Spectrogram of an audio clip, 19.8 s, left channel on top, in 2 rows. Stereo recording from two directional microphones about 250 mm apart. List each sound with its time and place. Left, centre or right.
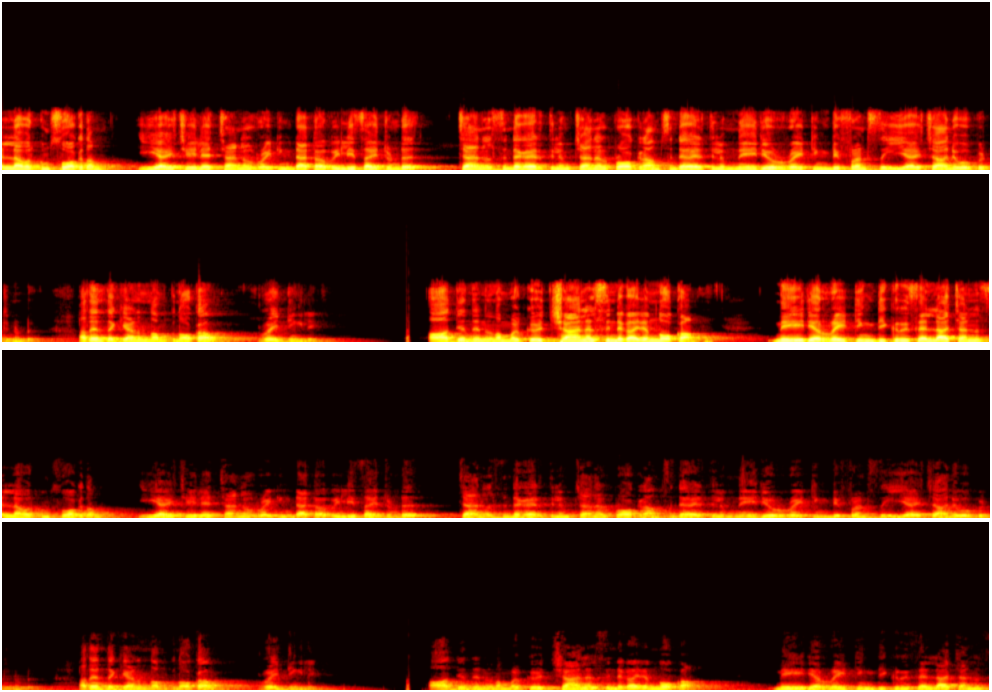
0.0 s a man's voice: left
14.1 s a man's voice: left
